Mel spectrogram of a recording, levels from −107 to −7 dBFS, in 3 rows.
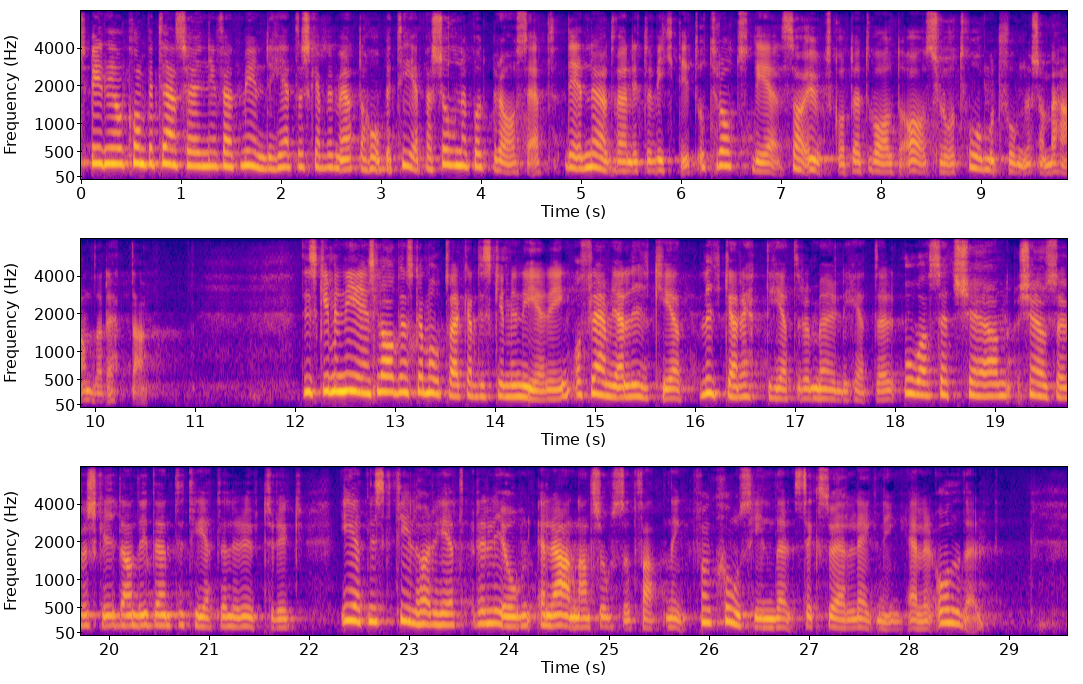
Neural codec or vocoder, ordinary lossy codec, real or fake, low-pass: codec, 16 kHz, 4 kbps, FunCodec, trained on Chinese and English, 50 frames a second; none; fake; none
